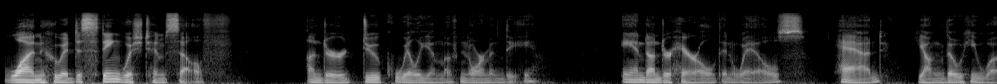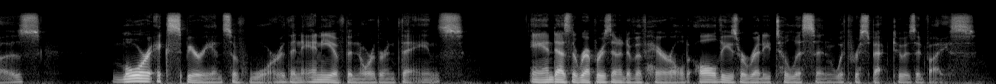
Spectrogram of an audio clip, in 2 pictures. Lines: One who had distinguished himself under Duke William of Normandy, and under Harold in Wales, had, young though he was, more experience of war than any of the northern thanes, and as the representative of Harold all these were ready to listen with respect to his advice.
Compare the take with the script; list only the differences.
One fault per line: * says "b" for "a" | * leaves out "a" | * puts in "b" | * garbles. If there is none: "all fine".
all fine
